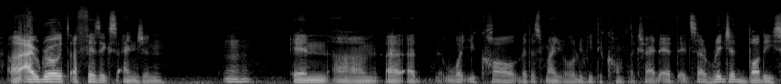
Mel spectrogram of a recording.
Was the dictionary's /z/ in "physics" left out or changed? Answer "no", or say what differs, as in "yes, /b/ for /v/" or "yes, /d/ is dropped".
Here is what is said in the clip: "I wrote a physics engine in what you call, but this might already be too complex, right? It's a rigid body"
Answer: no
